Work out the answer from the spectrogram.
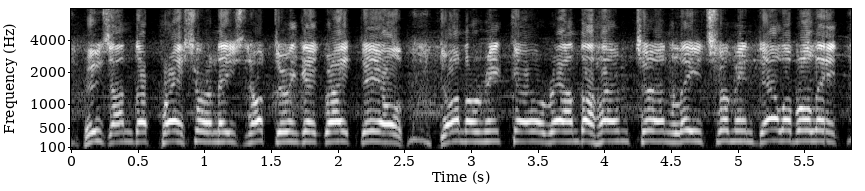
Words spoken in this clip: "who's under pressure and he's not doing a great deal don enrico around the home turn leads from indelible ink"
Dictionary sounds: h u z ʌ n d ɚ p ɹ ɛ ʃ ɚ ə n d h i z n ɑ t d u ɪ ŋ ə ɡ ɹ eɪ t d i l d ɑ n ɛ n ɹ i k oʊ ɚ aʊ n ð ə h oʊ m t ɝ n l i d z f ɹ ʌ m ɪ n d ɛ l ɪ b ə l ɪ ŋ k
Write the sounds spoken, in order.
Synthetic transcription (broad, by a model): h u z ʌ n d ɚ p ɹ ɛ ʃ ɚ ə n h i z n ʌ t d u ɪ ŋ ə ɡ ɹ eɪ t d i l d ɑ n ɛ ɹ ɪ k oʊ ɚ aʊ n ð ə h oʊ m t ɝ n l i d z f ɹ ʌ m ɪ n d ɛ l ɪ b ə l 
